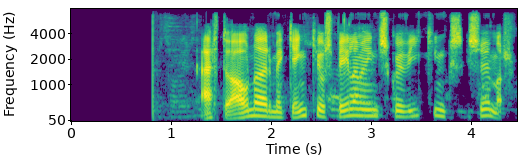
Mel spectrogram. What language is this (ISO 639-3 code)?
isl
